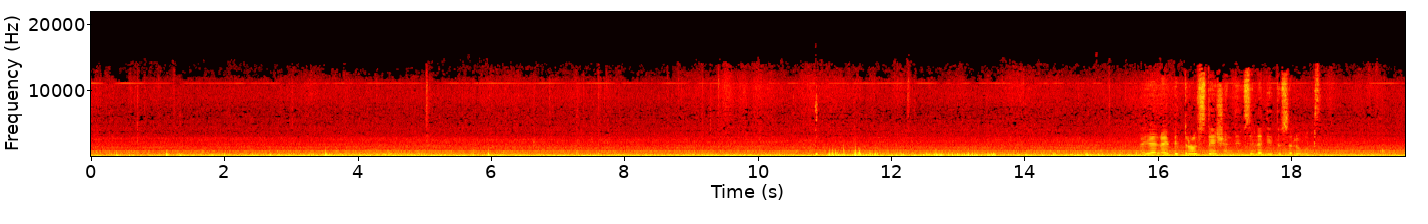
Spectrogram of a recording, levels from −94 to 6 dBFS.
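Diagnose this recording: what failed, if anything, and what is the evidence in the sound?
The failure is at the codec stage: damaged data in a compressed stream. Three brief glitches of about 44 ms each, at 5.79–5.83 s, 10.86–10.90 s and 18.33–18.37 s, are heard as blips where corrupted frames were misread and the decoder lost sync until it found the next valid header.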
